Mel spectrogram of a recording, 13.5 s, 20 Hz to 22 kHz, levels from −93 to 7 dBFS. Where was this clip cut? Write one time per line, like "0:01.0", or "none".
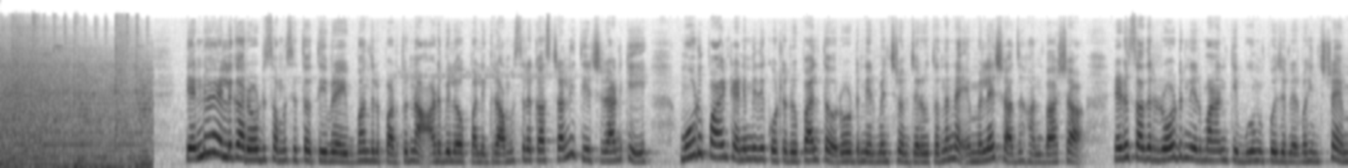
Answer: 0:01.5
